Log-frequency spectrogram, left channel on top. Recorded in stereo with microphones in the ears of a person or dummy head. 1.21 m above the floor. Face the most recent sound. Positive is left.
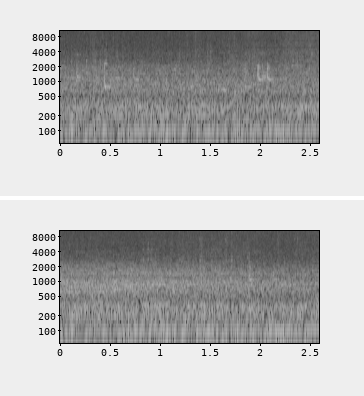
No sound to turn to.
